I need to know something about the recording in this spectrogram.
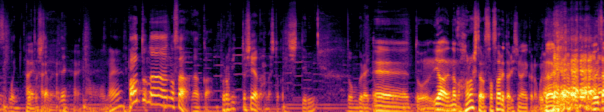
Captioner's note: laughs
